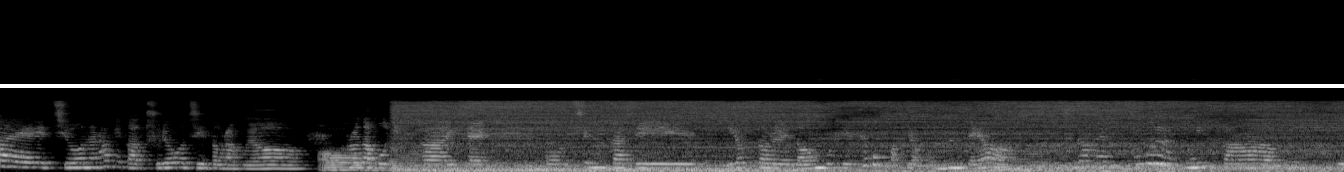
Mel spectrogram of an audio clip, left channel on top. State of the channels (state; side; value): silent; left; 60 dB below the other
